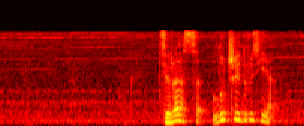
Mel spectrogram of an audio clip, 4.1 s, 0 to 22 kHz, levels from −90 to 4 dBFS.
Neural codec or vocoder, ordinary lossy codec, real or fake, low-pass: none; none; real; none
